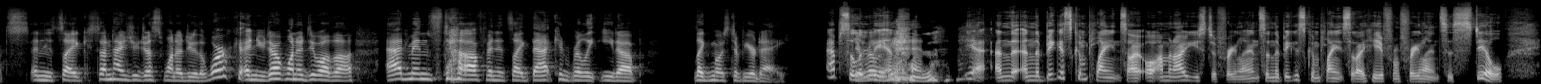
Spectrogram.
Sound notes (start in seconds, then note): 4.4 laugh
